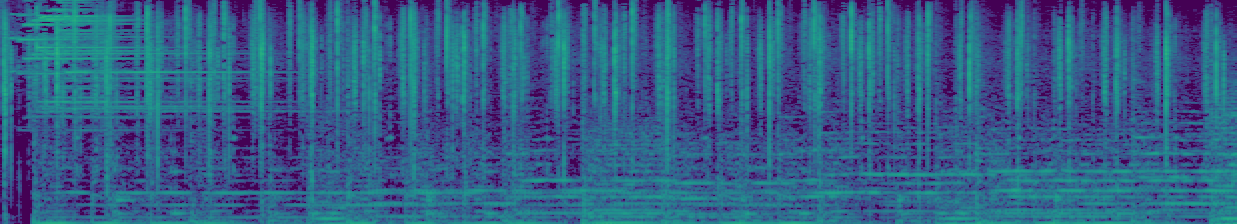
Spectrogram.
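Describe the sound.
Running footsteps in a radio play make a rapid, steady patter of many footfalls that keeps an even rhythm throughout.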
